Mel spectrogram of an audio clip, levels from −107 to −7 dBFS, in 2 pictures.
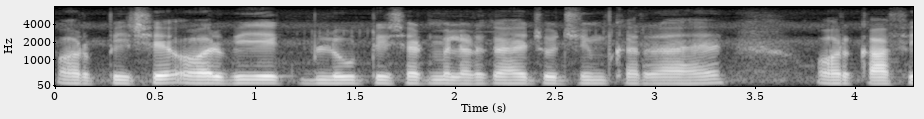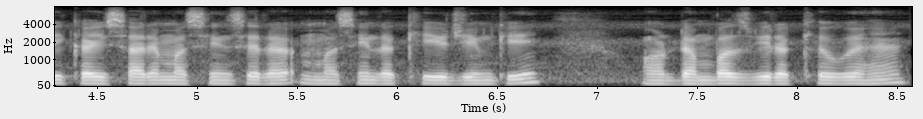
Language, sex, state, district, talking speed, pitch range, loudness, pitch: Hindi, male, Gujarat, Valsad, 230 wpm, 120-125 Hz, -22 LUFS, 120 Hz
